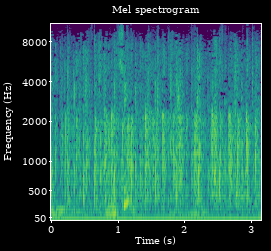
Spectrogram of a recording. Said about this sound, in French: Voilà, je t'envoie les applaudissements.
